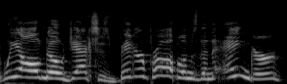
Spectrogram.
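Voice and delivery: Danny impression. Danny confronting Jax about parties, high aggrieved voice. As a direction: whine it high like a hurt friend left out. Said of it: "Danny in a talking head goes".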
